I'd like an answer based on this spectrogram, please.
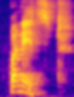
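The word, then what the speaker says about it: punished: बट in pronunciation, pronunciation के अंदर ये जो ईडी है इसका उच्चारण ट में किया जाता है, ड में नहीं होता है। ये भी आप थोड़ा सा माइंड में रखना। पनिश्ड होगा, नॉट पनिश्ड। पनिश्ड नहीं होगा, इसको कहेंगे पनिश्ड, पनिश्ड।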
